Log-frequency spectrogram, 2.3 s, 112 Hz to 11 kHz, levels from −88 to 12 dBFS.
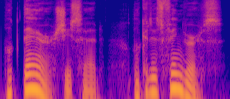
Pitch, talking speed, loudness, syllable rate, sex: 115 Hz, 210 wpm, -19 LUFS, 5.6 syllables/s, male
